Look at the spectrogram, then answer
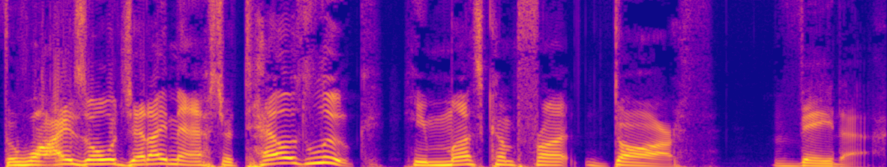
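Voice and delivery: usual speaking voice

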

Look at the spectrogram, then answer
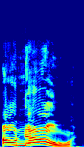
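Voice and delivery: high, hammed-up gasp of alarm; dramatic oh no. Reading a kids' book aloud, hammed-up alarm. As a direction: play up the danger for the listener.

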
